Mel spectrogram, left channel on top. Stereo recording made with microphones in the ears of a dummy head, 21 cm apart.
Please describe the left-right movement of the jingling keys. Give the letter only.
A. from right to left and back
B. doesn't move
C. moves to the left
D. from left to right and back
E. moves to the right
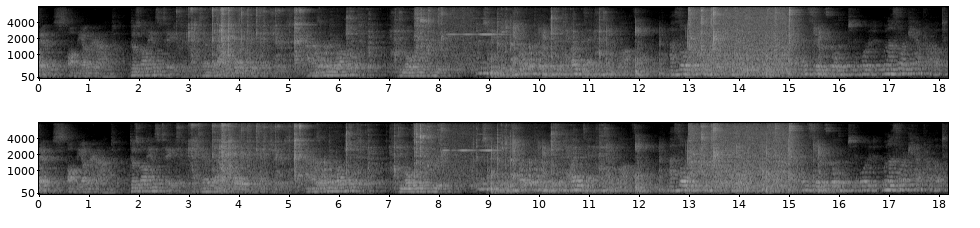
D.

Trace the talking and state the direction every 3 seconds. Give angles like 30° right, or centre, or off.
70° right, 70° right, 70° right, 50° right, 30° right, centre.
